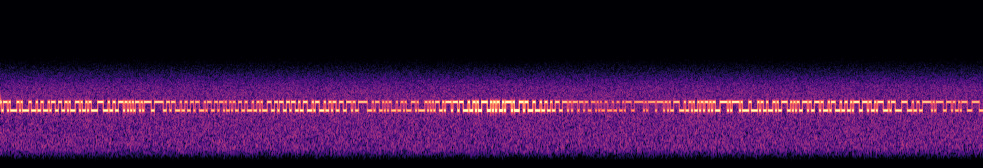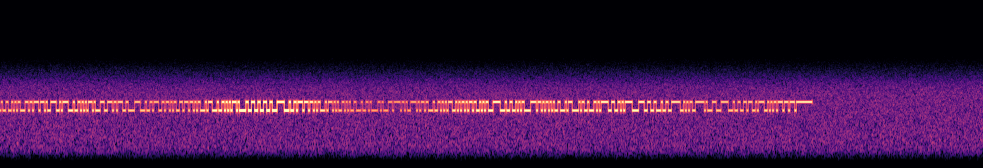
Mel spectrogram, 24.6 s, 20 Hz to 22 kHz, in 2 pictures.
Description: RTTY (50 baud, 450 Hz shift), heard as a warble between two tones, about 1900 Hz centre, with radio static and fading. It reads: … HIZDO CYXVP PHPDI ZPPLH WCVHR ZEYGQ BRGZA LCQWS GVXKB DJMXE BRCCH GCGHO VXCGM RNQBG YZCUO UJPJH YEIIM QJHSS EZKBF YRFRM ROJSH XIXOI VRVZM PGRQQ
